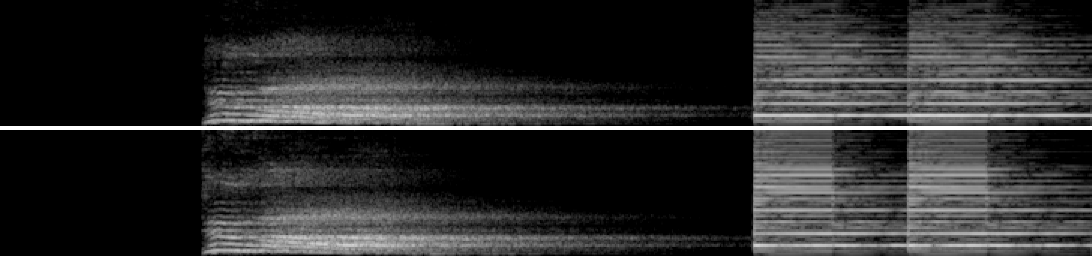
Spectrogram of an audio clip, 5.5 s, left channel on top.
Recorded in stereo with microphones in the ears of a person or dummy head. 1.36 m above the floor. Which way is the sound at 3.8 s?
35° right (ahead or behind).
